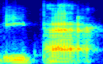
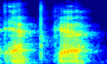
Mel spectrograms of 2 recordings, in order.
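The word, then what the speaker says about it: EPCA: conservation Act of 1975 epack or sometimes you hear pronounced Epica uh but uh so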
